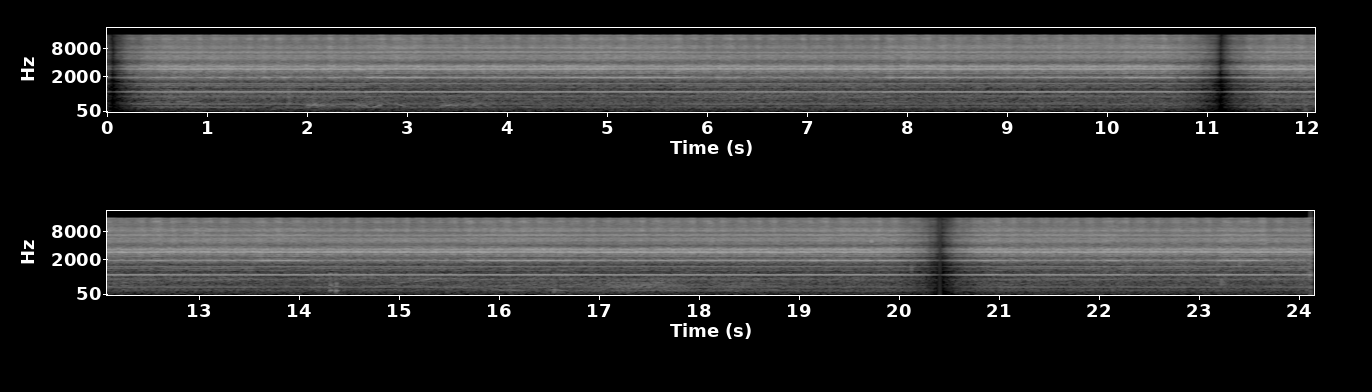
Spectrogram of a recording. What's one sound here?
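A lathe motor whirs with a steady high whine.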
